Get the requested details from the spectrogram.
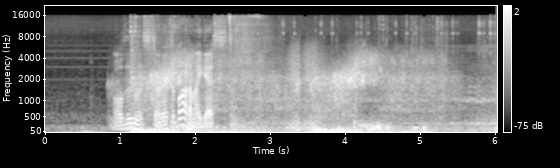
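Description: A portal opens with a swirling, whooshing hum.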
